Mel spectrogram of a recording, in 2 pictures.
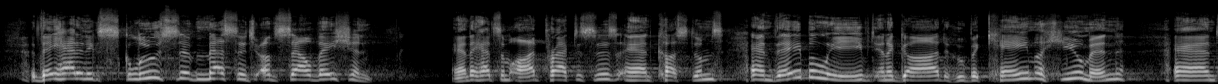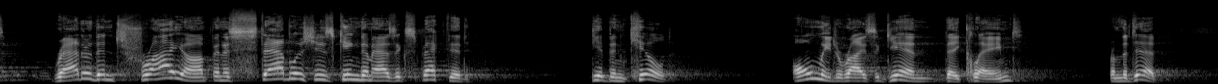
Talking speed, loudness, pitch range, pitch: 120 wpm, -24 LUFS, 190-255 Hz, 215 Hz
